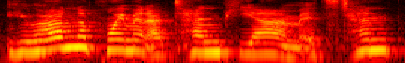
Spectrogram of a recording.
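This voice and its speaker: A woman acts out a guarded massage therapist in an audio drama. Her voice is fairly high and very bright, with a firm, curt delivery that gives little away. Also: lively intonation, normal speed. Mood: stern, annoyed. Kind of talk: audio play acting.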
